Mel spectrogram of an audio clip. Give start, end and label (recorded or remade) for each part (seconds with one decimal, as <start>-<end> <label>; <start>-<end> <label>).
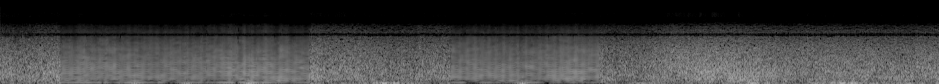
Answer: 0.0-0.6 recorded; 0.6-3.1 remade; 3.1-4.5 recorded; 4.5-6.0 remade; 6.0-9.4 recorded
